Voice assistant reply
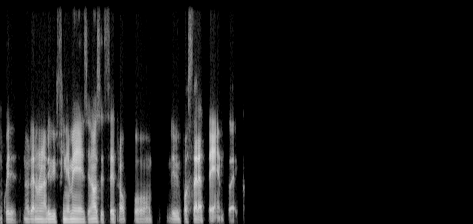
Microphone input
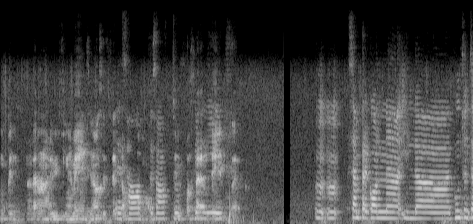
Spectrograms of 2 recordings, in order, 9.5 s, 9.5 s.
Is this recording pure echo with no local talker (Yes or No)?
No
